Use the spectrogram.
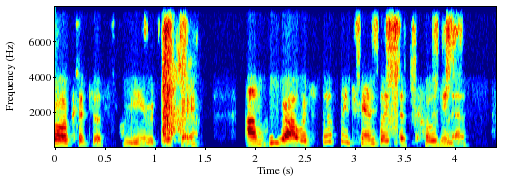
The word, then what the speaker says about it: hygge: It's this first word is pronounced If you all could just mute, okay. Hygge, which loosely translates as coziness.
